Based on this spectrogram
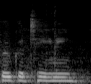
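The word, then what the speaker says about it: bucatini: And I believe it's pronounced bukatini.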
